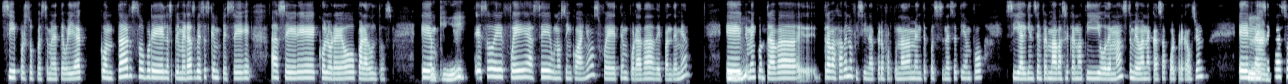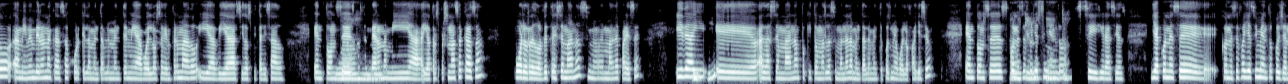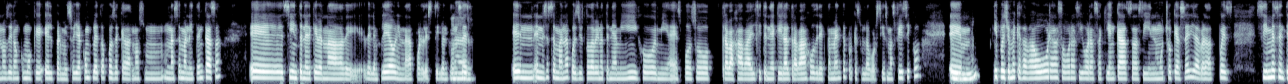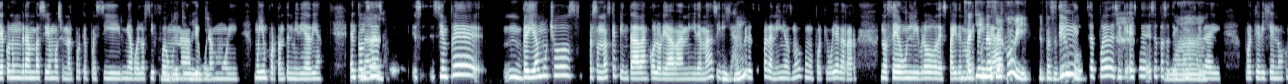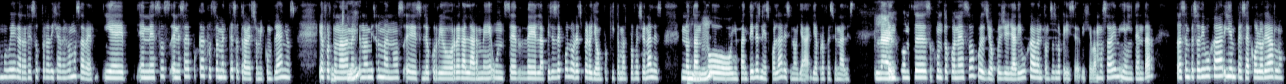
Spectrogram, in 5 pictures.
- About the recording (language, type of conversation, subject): Spanish, podcast, ¿Qué impacto emocional te genera practicar ese pasatiempo?
- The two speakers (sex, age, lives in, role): female, 20-24, United States, host; female, 30-34, Mexico, guest
- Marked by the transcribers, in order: other background noise; inhale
